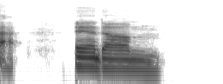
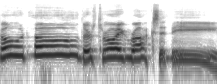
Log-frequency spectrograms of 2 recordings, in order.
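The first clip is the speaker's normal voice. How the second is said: much higher, whiny mock complaint; hammed-up falsetto whining; mock whiny victim; 12 semitones higher than usual. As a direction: squeal it like a pearl-clutching victim. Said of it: "this person's like".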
